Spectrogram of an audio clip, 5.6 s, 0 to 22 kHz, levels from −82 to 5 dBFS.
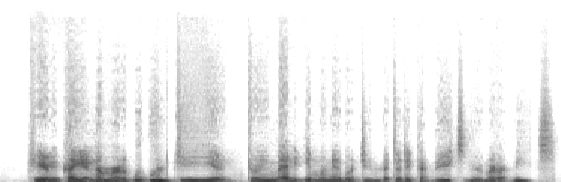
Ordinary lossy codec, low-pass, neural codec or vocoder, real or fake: none; none; codec, 44.1 kHz, 0.9 kbps, DAC; fake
